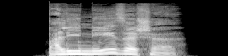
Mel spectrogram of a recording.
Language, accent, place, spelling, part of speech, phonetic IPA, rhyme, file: German, Germany, Berlin, balinesische, adjective, [baliˈneːzɪʃə], -eːzɪʃə, De-balinesische.ogg
- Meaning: inflection of balinesisch: 1. strong/mixed nominative/accusative feminine singular 2. strong nominative/accusative plural 3. weak nominative all-gender singular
